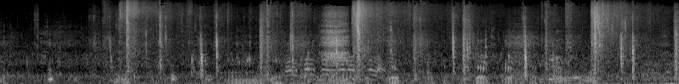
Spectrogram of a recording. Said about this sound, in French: Cette activité traditionnelle, appelée la glandée, se pratique toujours aujourd'hui et donne du travail à beaucoup de pasteurs. Comme ce groupe que nous écoutons, il prend soin de ce pâturage et de ses porcs qui campent là.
